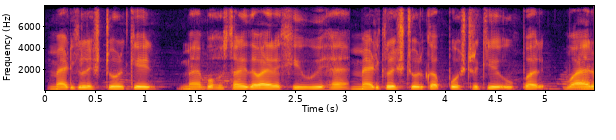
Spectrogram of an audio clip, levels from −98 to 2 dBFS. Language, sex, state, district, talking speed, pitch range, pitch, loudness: Hindi, male, Jharkhand, Deoghar, 195 wpm, 95-110 Hz, 100 Hz, -16 LUFS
